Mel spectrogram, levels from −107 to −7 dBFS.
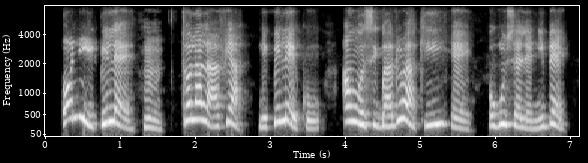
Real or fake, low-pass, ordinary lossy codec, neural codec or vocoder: real; 7.2 kHz; Opus, 32 kbps; none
